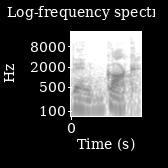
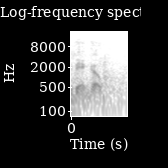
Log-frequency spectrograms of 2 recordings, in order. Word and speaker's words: Van Gogh: Vincent van Gogh, or actually his name's pronounced Van Gogh, as in Locke, but I'm going to say Van Gogh.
